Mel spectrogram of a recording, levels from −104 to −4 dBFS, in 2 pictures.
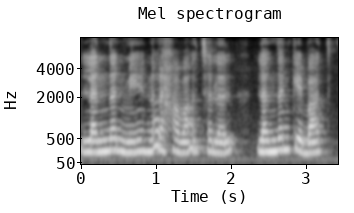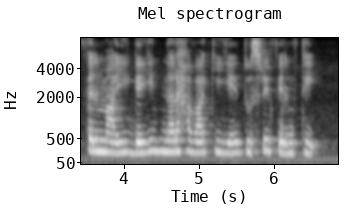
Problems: none marked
